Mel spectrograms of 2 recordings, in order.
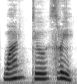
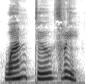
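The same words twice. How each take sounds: The two takes are said the same way.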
